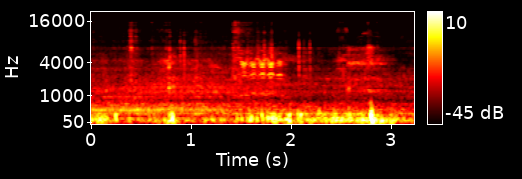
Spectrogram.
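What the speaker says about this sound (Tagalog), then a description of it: "Okay, dito may mga tupa dito. Yun, mga tupa. Dami. Tupa. Sa kabila may mga kambing." Sheep and goats bleat in a farm enclosure, several short calls close by and at a distance over steady rustling and shuffling, with a few louder bleats standing out.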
